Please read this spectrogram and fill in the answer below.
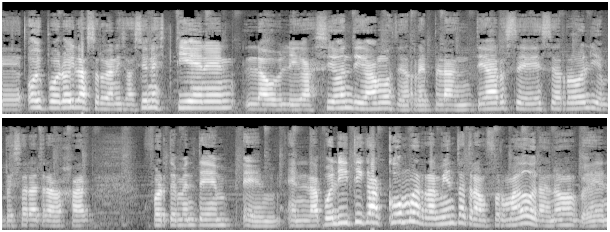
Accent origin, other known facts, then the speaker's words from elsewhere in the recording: Solano, Buenos Aires Province, Argentina; sobre todo de la zona de la periferia de Solano, de donde soy yo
